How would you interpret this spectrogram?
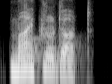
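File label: "microdot", English, Indian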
